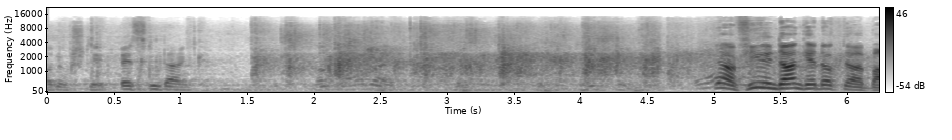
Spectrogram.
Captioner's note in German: Beifall CDU und BÜNDNIS 90/DIE GRÜNEN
